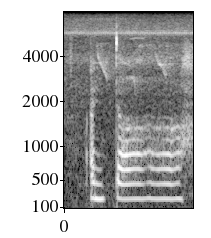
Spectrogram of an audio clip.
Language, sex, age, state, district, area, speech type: Nepali, female, 18-30, West Bengal, Kalimpong, rural, spontaneous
